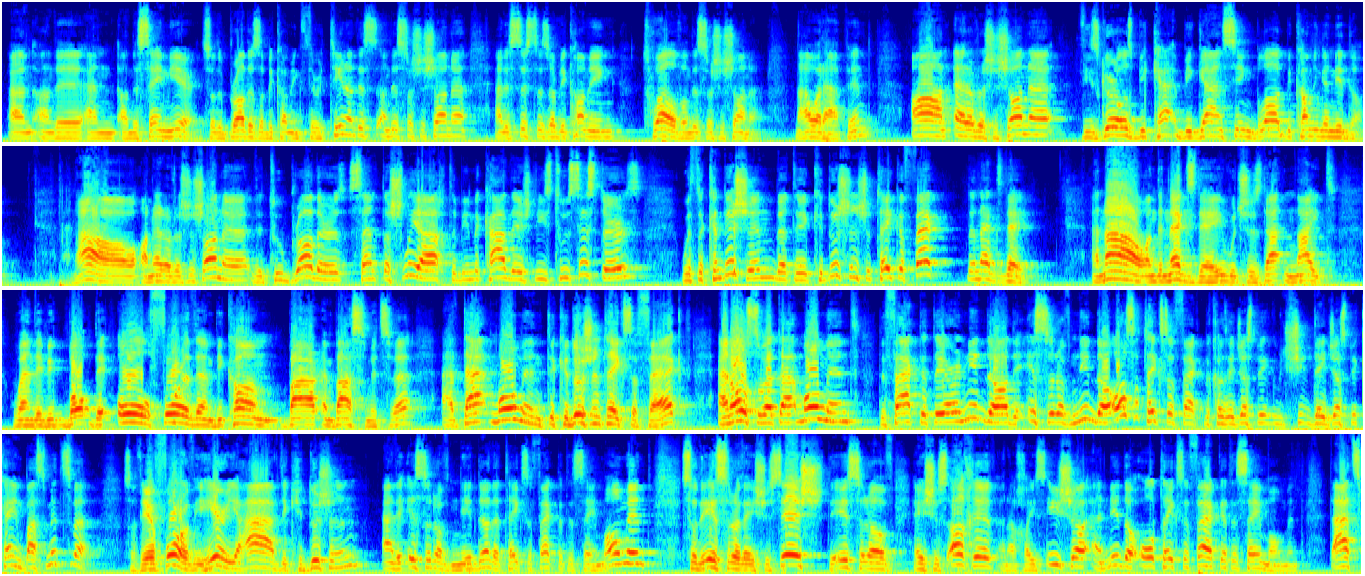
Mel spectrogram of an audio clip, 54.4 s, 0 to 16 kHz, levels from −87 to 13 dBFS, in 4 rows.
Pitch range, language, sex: 145-215 Hz, English, male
